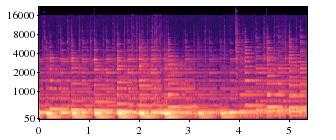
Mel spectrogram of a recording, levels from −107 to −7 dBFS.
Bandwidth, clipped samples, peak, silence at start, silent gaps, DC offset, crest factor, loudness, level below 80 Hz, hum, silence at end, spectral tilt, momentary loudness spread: 7.2 kHz; under 0.1%; -4 dBFS; 0 s; none; under 0.1%; 14 dB; -19 LUFS; -62 dBFS; none; 0 s; -8 dB/octave; 9 LU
